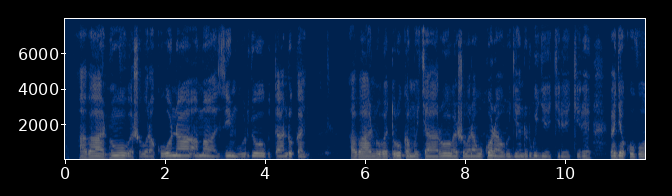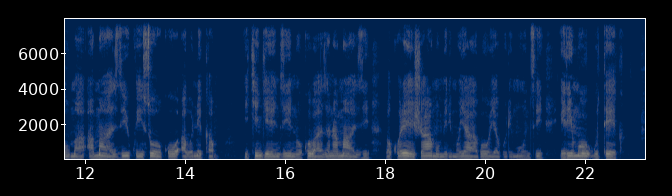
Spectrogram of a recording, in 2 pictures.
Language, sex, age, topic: Kinyarwanda, male, 18-24, health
